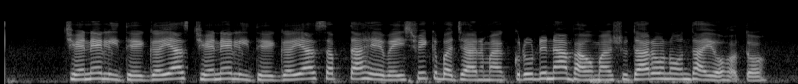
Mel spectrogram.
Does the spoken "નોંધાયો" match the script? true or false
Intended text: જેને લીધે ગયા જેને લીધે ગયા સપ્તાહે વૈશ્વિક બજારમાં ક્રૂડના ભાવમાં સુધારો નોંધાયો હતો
true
